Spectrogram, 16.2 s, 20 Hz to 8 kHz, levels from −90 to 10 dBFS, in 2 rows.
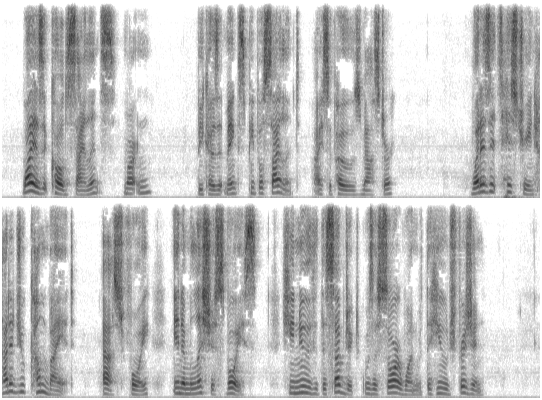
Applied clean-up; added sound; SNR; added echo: none; none; none; none.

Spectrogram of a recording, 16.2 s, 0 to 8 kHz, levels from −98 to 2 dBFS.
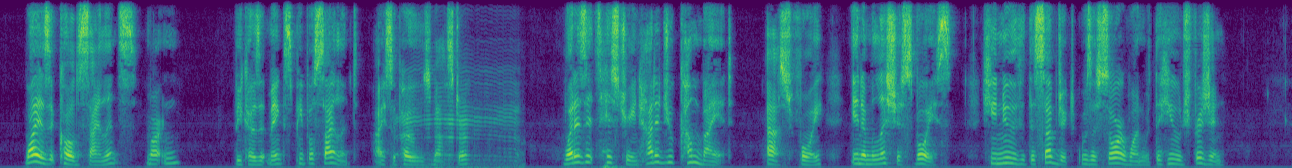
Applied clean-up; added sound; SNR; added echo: neural separator model SepFormer DNS4.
